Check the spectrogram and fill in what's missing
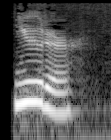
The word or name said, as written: uter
